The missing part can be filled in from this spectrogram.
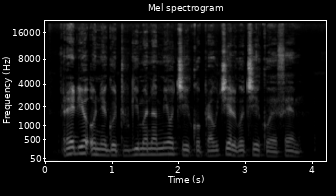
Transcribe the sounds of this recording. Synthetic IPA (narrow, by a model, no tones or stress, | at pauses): redioʔoneɡotuɡimanamɪɔt͡ʃɪkɔpɾaut͡ʃjɛlɡot͡ʃɪkɔɛfɛm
